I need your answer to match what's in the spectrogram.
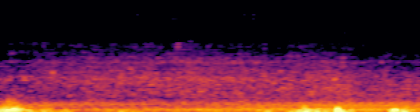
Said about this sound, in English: The cool ocean breeze against your warm skin. The sounds of the waves gently rolling on the shore.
